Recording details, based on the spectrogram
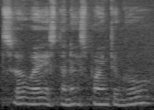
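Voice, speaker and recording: A man's voice: a little high, fairly even intonation, normal speed, background noise. A man giving casual game walkthrough commentary, murmuring brief thoughts to himself. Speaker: gamer. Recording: loud game music over the commentary.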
